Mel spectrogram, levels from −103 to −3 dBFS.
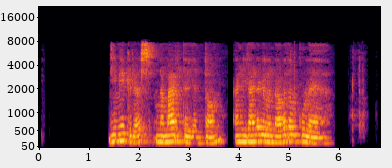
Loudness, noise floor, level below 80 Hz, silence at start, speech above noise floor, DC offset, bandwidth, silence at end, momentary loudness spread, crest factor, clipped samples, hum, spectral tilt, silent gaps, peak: -18 LUFS; under -90 dBFS; -58 dBFS; 1.4 s; over 72 dB; under 0.1%; 8.2 kHz; 0.35 s; 8 LU; 16 dB; under 0.1%; none; -5.5 dB/octave; 3.78-3.87 s, 5.92-6.17 s; -4 dBFS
